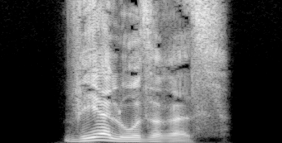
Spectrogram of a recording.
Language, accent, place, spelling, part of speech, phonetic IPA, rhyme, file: German, Germany, Berlin, wehrloseres, adjective, [ˈveːɐ̯loːzəʁəs], -eːɐ̯loːzəʁəs, De-wehrloseres.ogg
- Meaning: strong/mixed nominative/accusative neuter singular comparative degree of wehrlos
